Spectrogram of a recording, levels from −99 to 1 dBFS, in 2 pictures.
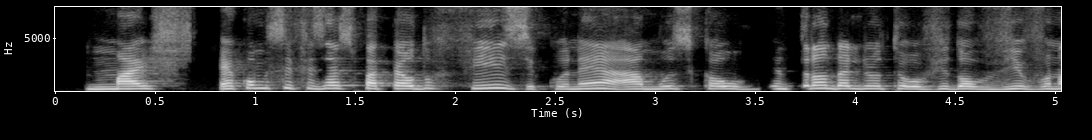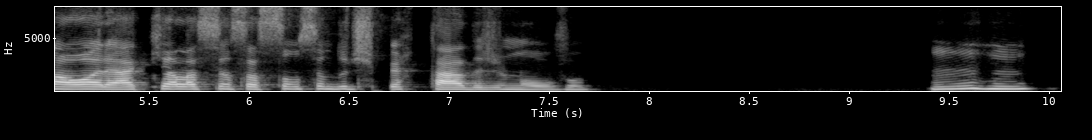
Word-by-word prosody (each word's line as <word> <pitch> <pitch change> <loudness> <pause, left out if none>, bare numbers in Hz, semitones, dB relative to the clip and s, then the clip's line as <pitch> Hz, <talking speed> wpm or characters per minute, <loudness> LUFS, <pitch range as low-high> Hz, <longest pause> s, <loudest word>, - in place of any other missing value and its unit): Mas 240 +3 +3
é 245 - +4
como 300 +3 +1
se 300 +1 -3
fizesse 280 +1 -2
o - - -24
papel 260 -1 +5
do 265 - -5
físico, 260 -4 -4
né, 240 +3 +2
a 230 -3 +4
música 240 +2 -4
ou 240 -4 +1
entrando 270 +4 +1
ali 260 -1 +3
no 255 0 -1
teu 250 0 0
ouvido 230 +2 0
ao 230 - 0
vivo 225 +3 -4
na 220 -2 +3
hora, 210 -1 +3
aquela 215 +1 -1
sensação 220 0 -6
sendo 225 0 -8
despertada 205 -3 -1
de 180 +1 -13
novo. 170 -2 -11 1.7
Uhum. 235 +1 -5
235 Hz, 175 wpm, -22 LUFS, 215-255 Hz, 1.7 s, papel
